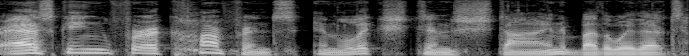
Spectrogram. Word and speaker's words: Liechtenstein: freemason sources they're asking for a conference in liechtenstein by the way that's how you pronounce it soon the reason for this is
